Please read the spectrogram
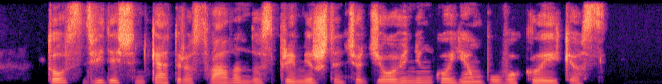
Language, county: Lithuanian, Panevėžys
